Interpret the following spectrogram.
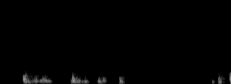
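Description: Faint, muffled speech in a few short bursts in the first second and a half, then stopping.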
